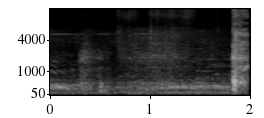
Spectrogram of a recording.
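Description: Domestic pigeons cooing in a low murmur, then a man coughs loudly near the end.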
